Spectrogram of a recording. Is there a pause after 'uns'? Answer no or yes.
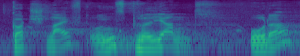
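no. It runs on without a pause after 'uns'. God polishes us brilliantly. "Gott schleift uns brillant, Komma, oder"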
